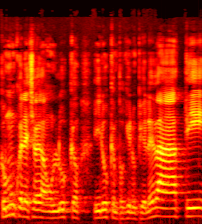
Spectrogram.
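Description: A man speaks over noticeable background noise. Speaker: podcast host. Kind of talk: casual chat.

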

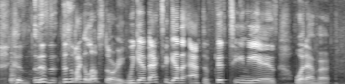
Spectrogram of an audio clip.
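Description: The voice has an animated tone with ordinary pitch variation at a moderate pace. Noticeable background noise runs underneath. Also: woman. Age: 30s. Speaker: podcast co-host. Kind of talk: casual chat.

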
